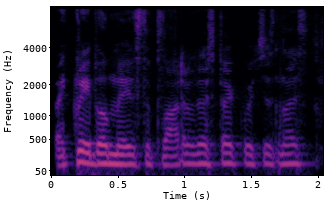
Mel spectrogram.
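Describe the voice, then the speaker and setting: Young british guy, podcast co-host, rambly chatty talk, mid pitch. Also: monotone, fast, dark tone. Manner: chatty, rambling, many fillers. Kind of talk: casual chat.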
